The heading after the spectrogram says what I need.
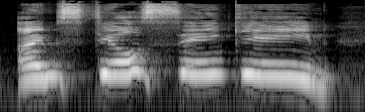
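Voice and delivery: very high, loud, drawn-out wail; panicked wail. A narrator's reading. Annie sinking in mud calls to Jack, wailing. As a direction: wail slowly in rising panic. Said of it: "Annie wailed".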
